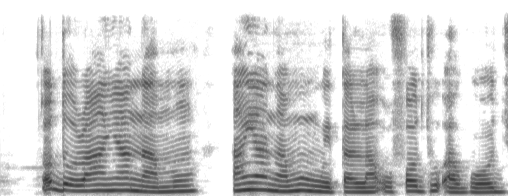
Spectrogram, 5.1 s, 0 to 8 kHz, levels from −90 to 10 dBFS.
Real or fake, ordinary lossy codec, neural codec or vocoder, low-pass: real; none; none; 7.2 kHz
